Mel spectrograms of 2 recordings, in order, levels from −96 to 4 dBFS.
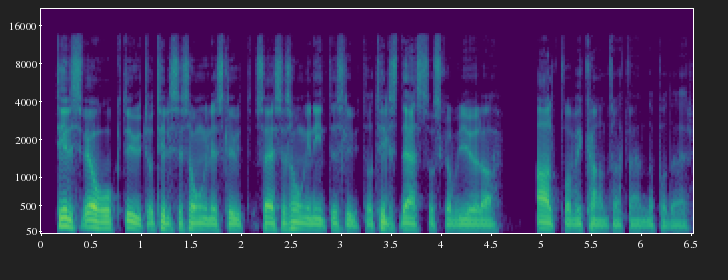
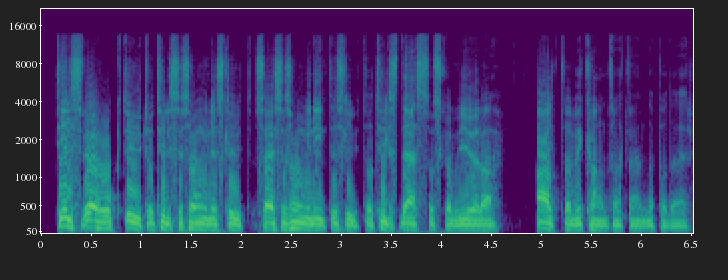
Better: first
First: none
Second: distortion; heavy; 7 dB below the speech

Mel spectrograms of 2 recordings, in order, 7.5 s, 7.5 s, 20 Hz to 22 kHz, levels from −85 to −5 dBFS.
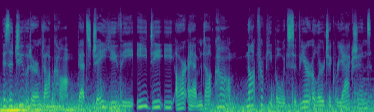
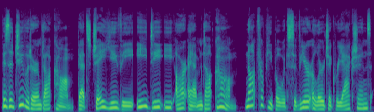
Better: second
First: low rumble; loud; until 2.5 s and from 4 s on; 5 dB below the speech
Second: none

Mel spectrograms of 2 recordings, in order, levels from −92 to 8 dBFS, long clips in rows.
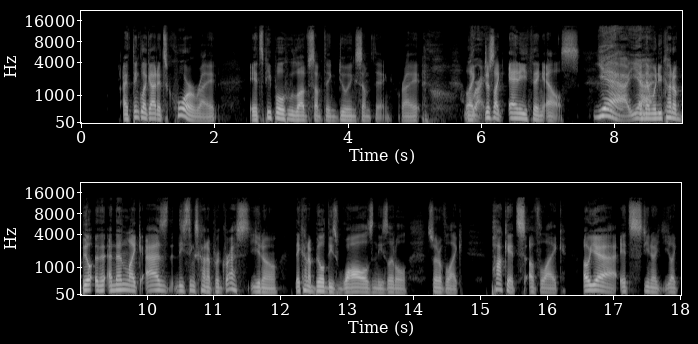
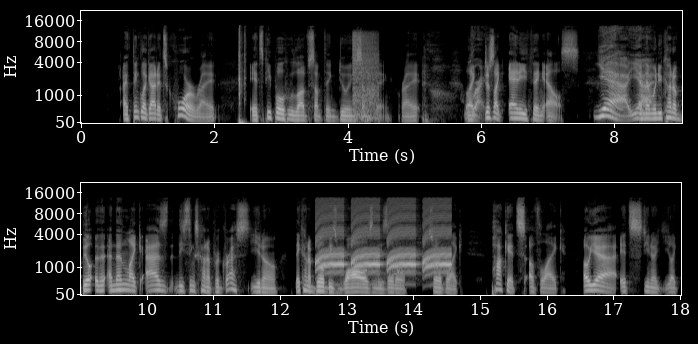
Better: first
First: none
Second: keyboard typing; noticeable; at 2.5 s; peak 7 dB below the speech // footsteps; noticeable; at 4 s; peak 4 dB below the speech // alarm; loud; from 13 to 15 s; peak 5 dB above the speech

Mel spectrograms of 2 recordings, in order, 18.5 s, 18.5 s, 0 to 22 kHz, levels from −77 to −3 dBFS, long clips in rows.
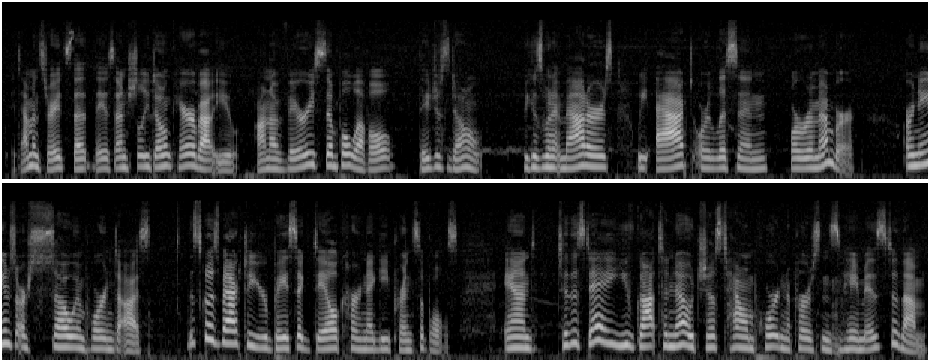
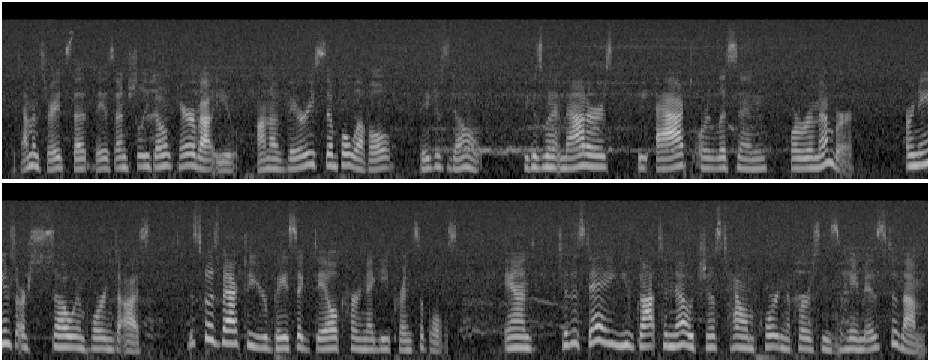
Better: first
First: hiss; faint; throughout; 25 dB below the speech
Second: hiss; loud; throughout; 9 dB below the speech

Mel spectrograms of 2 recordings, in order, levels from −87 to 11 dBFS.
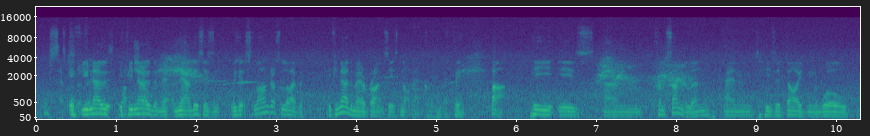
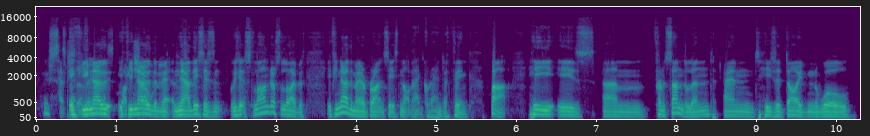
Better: second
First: hiss; loud; throughout; 6 dB below the speech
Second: none

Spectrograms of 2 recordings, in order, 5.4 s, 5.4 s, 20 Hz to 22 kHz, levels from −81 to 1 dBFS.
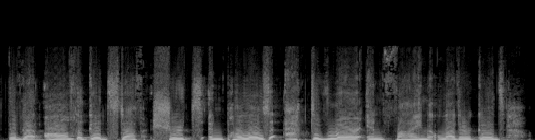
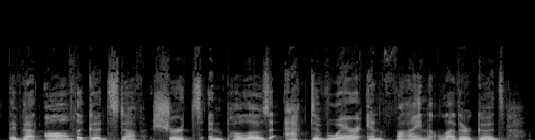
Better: second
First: distortion; heavy; 5 dB below the speech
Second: none

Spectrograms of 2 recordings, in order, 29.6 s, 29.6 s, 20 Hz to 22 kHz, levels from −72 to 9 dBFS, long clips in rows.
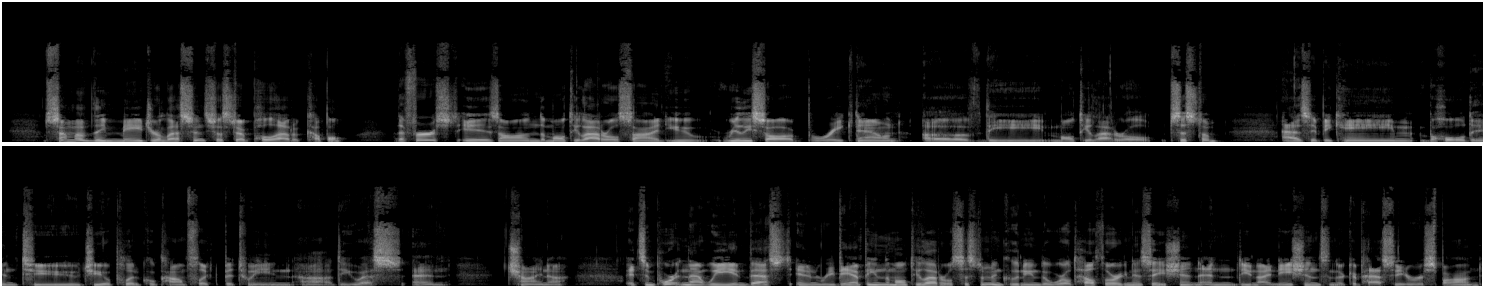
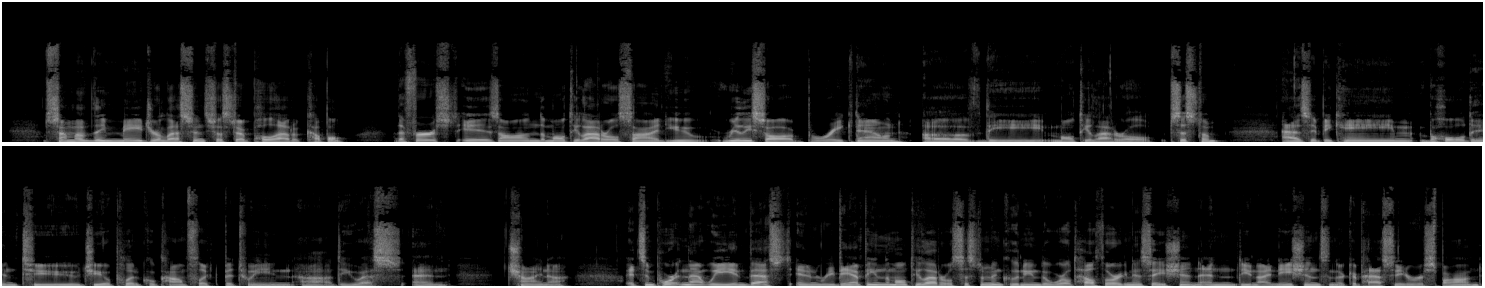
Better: second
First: thin; very slightly; fading below 250 Hz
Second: none

